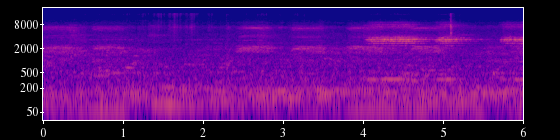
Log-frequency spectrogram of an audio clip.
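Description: Birds calling: a run of short raspy chirps, with a louder harsh call about four seconds in and another just before the end.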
